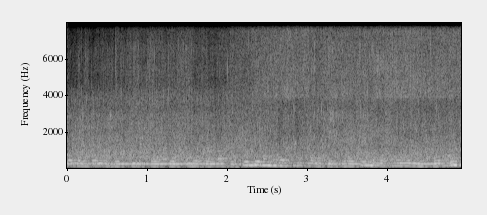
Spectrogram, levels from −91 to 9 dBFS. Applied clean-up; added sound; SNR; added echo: none; Waves, surf; 6 dB; reverberation time 0.9 s.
